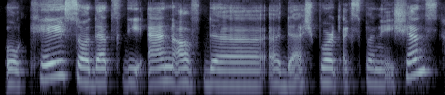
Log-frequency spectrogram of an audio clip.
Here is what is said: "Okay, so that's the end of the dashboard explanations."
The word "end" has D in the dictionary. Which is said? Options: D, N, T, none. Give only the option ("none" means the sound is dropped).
D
